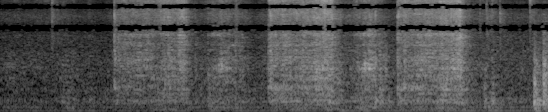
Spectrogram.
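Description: Shop-made wooden foreplane shaving a board edge: several rasping push strokes, each about a second long, starting about a second in, then a sharp knock near the end.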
